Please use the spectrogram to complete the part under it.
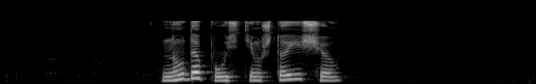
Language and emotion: Russian, neutral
